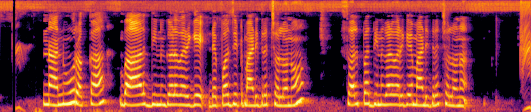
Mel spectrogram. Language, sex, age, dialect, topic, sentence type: Kannada, female, 18-24, Northeastern, banking, question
